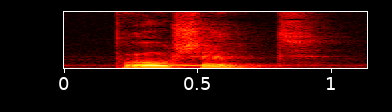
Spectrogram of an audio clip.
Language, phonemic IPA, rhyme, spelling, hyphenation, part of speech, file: Dutch, /proːˈsɛnt/, -ɛnt, procent, pro‧cent, noun, Nl-procent.ogg
- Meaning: percent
